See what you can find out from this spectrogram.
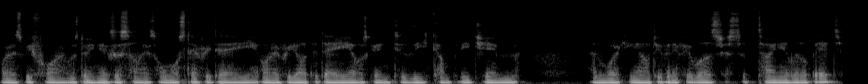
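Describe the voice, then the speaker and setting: Against a quiet background, a somewhat breathy voice with a dark, mellow tone moves at a fairly quick pace. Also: man. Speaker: solo diary podcaster. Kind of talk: personal audio diary monologue. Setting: recording alone at night. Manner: halting, many fillers and repetitions.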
